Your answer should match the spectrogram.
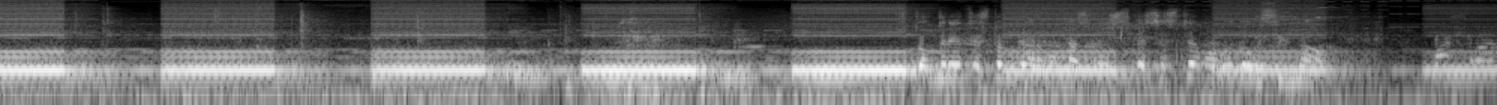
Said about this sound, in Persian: یکم بعد از نیمه شب بود که صدای آلارم تو کل ساختمون فرماندهی پیچید.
